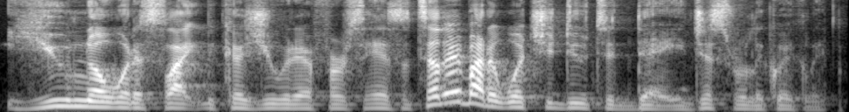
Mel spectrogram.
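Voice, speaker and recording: A man's voice: lowish voice, big pitch swings, very fast, fairly bright tone. A man in his forties hosting a podcast, asking long, rambling questions with many restarts. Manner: rambling, self-correcting questions. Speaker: podcast host. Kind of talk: conversational interview.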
